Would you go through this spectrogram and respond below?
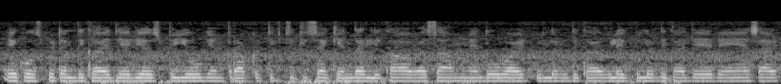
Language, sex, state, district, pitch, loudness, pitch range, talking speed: Hindi, female, Rajasthan, Bikaner, 155 Hz, -16 LUFS, 155-160 Hz, 205 wpm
